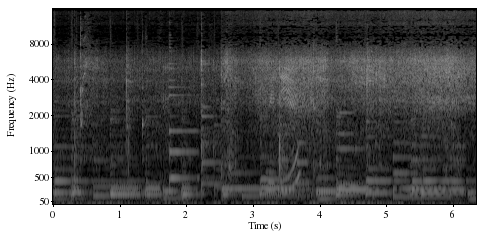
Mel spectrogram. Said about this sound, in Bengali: কিছুক্ষণ ভাজবো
